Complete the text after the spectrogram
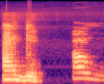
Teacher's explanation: کلکلے کی طرح bounce back نہیں کرنا، اس کو چھوڑنا نہیں ہے جگہ سے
